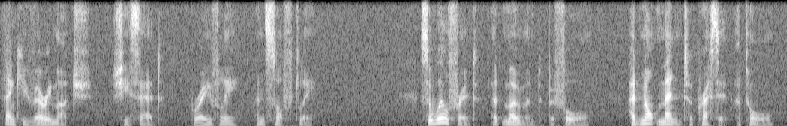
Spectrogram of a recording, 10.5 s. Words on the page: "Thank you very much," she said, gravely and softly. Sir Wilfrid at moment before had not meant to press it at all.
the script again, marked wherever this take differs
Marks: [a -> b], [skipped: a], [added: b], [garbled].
"Thank you very much," she said, gravely and softly. Sir Wilfrid at moment before had not meant to press it at all.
